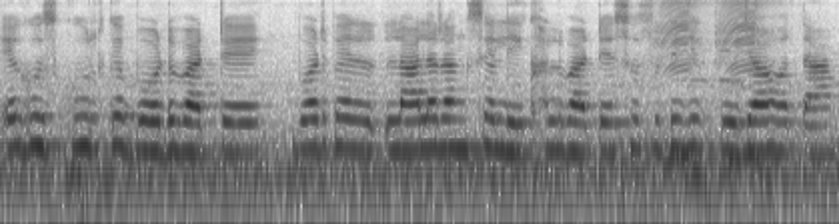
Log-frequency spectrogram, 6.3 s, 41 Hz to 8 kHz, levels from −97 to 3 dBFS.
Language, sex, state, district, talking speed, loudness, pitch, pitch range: Bhojpuri, female, Bihar, Saran, 160 wpm, -27 LUFS, 230 Hz, 225-240 Hz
